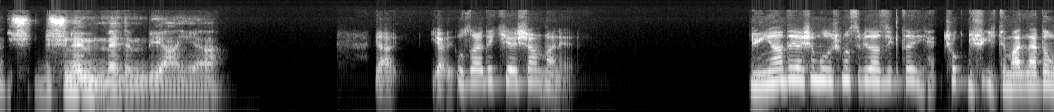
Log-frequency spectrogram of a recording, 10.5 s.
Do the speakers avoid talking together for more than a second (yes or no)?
yes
